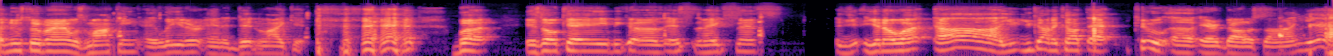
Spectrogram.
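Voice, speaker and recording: A man with a fairly high pitch and a fairly bright tone hosts a live sports stream. In a loose, joking style full of slang and fillers, he reads comments and talks with viewers and a co-host.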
